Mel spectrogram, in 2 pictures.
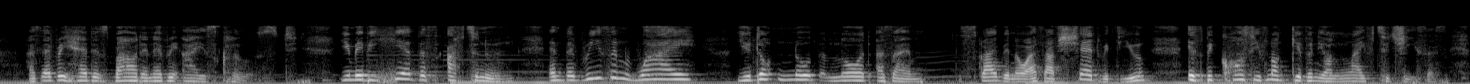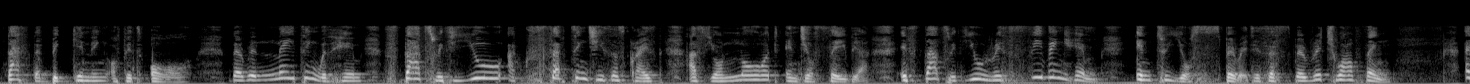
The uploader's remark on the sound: Preached At The First Love Center, Ayeduase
